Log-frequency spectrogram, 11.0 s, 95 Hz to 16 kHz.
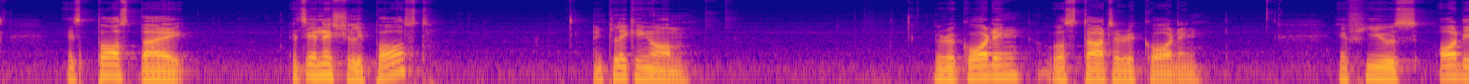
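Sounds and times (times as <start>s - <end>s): computer mouse click: 5.2s - 5.6s.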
